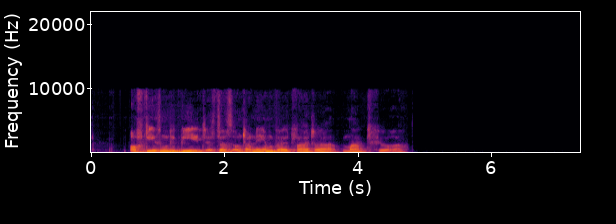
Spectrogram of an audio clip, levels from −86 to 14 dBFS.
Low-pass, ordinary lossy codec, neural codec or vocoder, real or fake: 9.9 kHz; MP3, 64 kbps; codec, 24 kHz, 3 kbps, HILCodec; fake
